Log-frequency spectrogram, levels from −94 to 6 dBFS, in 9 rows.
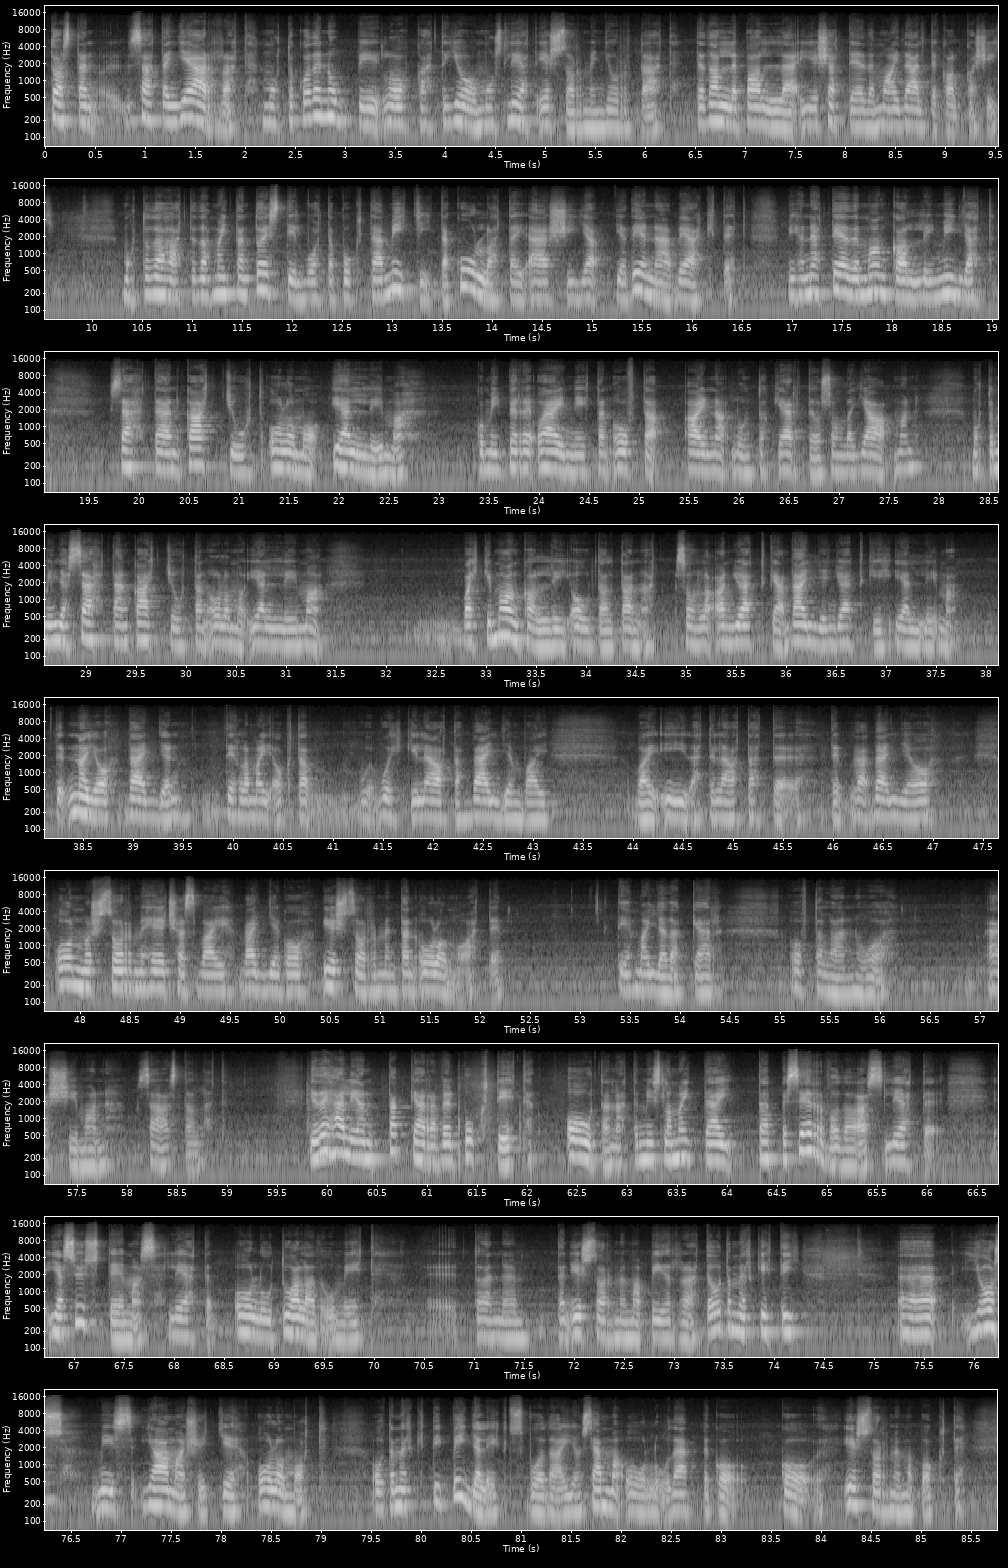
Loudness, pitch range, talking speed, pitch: -22 LUFS, 145-180 Hz, 95 wpm, 160 Hz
